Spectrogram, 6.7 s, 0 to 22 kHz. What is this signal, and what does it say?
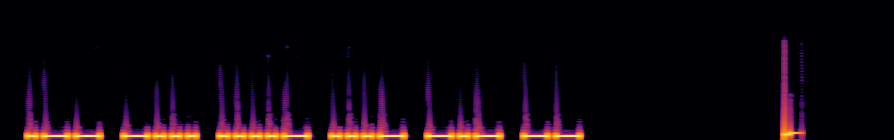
Morse code, heard as a keyed tone, about 20 wpm, 700 Hz. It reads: WB4VKM
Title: USA Callsign DE Callsign - 6 Characters - 20wpm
